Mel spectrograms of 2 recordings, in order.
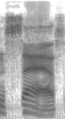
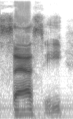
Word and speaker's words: Sasse: topic that senator Ben Sasse of Nebraska I just recently confirmed how you pronounce his last name I always thought it was sassy it turns out no it's sass the e is silent although sassy and I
